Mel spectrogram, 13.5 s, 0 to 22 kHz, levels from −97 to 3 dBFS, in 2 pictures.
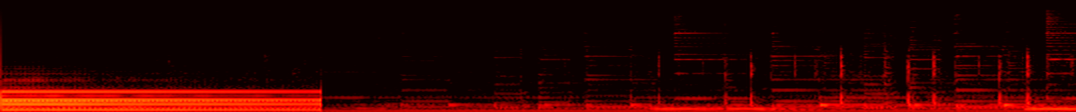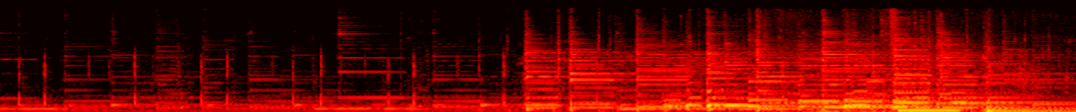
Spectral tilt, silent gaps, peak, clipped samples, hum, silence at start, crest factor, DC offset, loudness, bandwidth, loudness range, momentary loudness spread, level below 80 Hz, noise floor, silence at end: -6.5 dB/octave; none; -22 dBFS; under 0.1%; none; 0 s; 22 dB; under 0.1%; -41 LUFS; 16 kHz; 25 LU; 26 LU; -50 dBFS; -71 dBFS; 0 s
